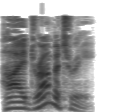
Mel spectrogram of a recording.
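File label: "hydrometry", British English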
